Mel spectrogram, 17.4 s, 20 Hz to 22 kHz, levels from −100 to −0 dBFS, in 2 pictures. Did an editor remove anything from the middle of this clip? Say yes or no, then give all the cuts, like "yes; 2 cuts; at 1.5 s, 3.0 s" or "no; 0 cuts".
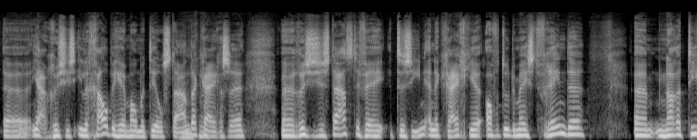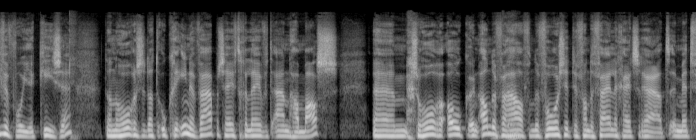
no; 0 cuts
